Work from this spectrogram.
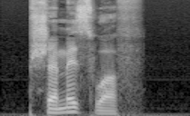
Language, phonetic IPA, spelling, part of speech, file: Polish, [pʃɛ̃ˈmɨswaf], Przemysław, proper noun / noun, Pl-Przemysław.ogg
